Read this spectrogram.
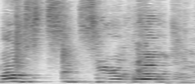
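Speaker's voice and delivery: loud, hollered yell. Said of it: "just stop yelling".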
